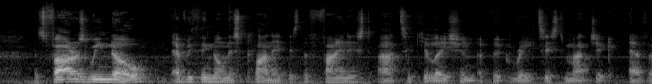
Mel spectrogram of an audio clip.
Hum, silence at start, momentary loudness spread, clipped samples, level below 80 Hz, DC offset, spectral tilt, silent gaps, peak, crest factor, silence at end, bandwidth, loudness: none; 0 s; 15 LU; under 0.1%; -54 dBFS; under 0.1%; -5.5 dB/octave; none; -8 dBFS; 22 dB; 0 s; over 20 kHz; -30 LUFS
